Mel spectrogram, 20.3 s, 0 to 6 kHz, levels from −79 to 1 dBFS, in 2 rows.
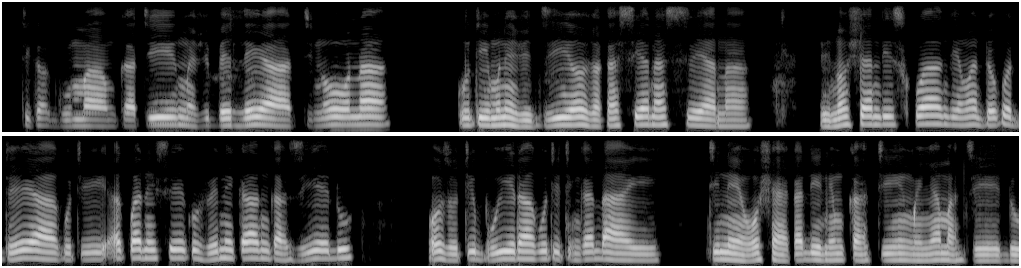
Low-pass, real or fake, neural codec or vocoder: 5.4 kHz; real; none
